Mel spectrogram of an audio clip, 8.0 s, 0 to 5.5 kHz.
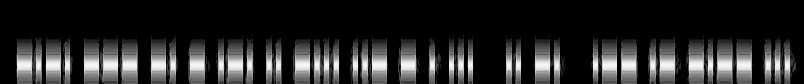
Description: Morse code, heard as a keyed tone, about 25 wpm, 600 Hz. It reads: CONTRIBUTES IN WAYS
